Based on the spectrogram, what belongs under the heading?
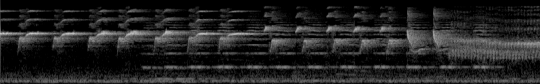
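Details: Young domestic canary, about five months old, learning to arrange its song from copied phrases of other birds such as bar-winged prinia. Series of rapid repeated high chirped notes with a faint low hum, ending in a rising slur and a buzzy trill.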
